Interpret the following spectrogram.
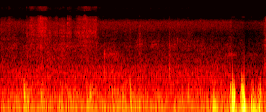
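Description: Clamp mount for a GPS unit being tightened onto a car dashboard: quiet handling with a few faint clicks, then a quick run of low knocks about three and a half seconds in.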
